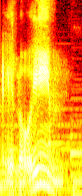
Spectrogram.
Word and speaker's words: Elohim: Elohim, todavía hasta el día de hoy se pronuncia Elohim, pero que no correspondía a Yahvé, sino a otro dios o a otra deidad.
